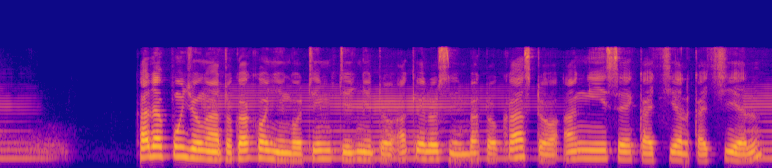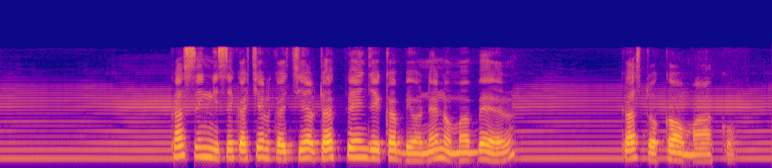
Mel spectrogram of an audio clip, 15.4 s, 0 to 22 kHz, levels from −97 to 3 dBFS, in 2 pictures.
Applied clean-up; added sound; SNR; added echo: neural mask model RNNoise.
